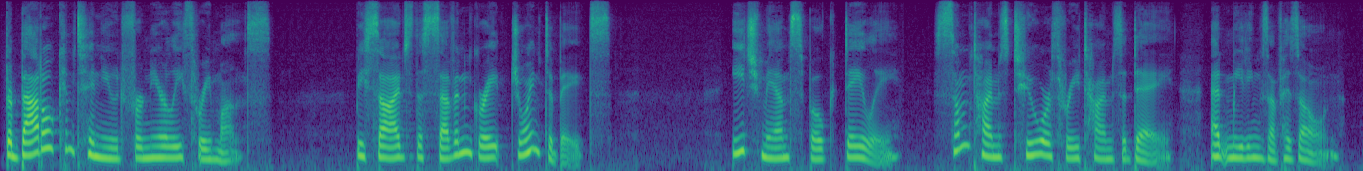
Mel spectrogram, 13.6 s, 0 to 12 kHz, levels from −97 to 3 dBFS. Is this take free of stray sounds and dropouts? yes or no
yes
